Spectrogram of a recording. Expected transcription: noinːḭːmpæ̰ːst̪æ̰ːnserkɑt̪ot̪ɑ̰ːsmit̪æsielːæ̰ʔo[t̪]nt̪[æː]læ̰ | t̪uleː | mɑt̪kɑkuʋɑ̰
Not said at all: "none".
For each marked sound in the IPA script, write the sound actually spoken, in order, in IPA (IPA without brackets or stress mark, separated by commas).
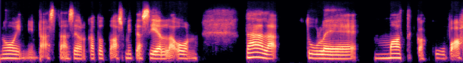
none, æː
